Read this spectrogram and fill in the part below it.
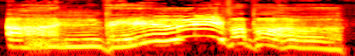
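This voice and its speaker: Big grumpy storybook bear, super dramatic and blustery, voice jumps way up, kinda husky. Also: medium pitch, wildly swooping pitch, very slow, bright, forceful tone, no room sound, pitched above the performer's own voice, heavily acted. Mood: angry, exasperated. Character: gruff, grumpy, exasperated bear, loud and easily distraught.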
